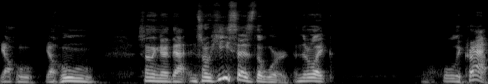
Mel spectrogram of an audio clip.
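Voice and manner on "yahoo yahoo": rasping, roughened, hoarse voice. Retelling a story where puzzled people keep saying a word, hoarse 'Yahoo'. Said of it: "kind of hoarsely".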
